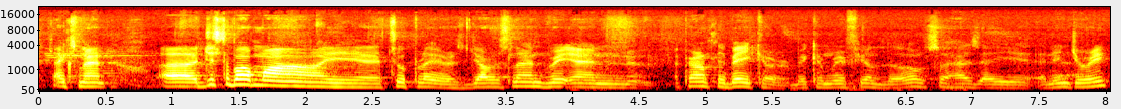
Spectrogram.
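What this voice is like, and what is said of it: Middle Eastern accent. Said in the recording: “I'm from the Middle East, so ... I have an accent, basically.”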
